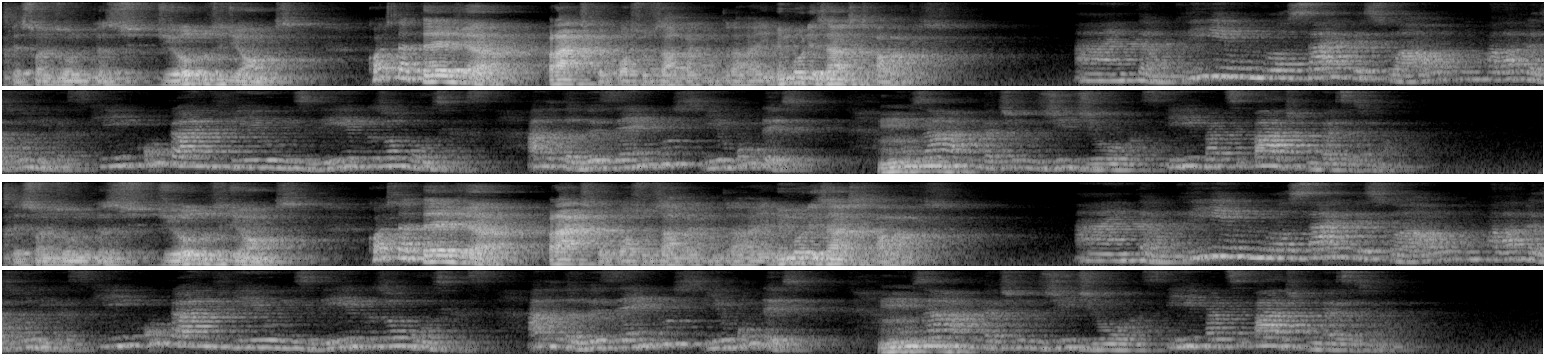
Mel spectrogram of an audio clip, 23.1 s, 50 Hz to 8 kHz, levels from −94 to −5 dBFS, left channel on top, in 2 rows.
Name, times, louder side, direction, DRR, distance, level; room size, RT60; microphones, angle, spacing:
voice 1, 0.0-2.2 2.8-3.7 4.1-7.0 18.1-18.7, left 1 dB, 15° left, -3 dB, 0.4 m, -30 dB
voice 2, 8.0-17.5 17.9-21.9, equal, 30° left, -13 dB, 1.2 m, -40 dB
3.0 x 2.3 x 3.1 m, 1.3 s
head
